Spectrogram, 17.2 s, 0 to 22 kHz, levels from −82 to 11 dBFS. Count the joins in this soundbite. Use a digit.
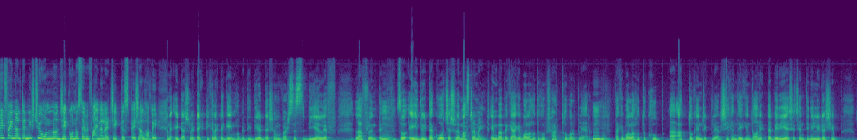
2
